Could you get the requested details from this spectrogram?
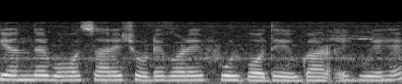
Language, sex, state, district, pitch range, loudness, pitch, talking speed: Hindi, female, Gujarat, Gandhinagar, 190-205 Hz, -14 LUFS, 195 Hz, 180 wpm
